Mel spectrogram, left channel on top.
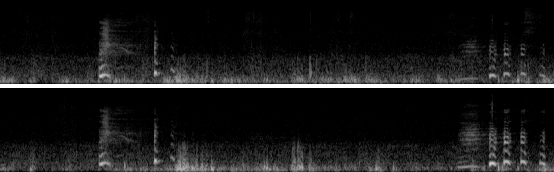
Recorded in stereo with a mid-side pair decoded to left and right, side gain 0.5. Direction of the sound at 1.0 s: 25° left.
